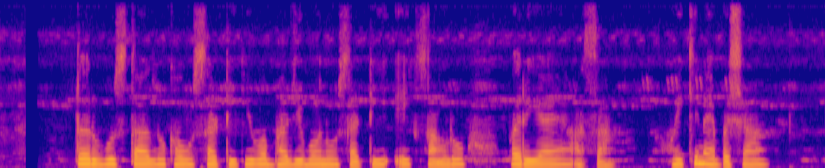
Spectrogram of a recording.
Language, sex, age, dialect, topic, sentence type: Marathi, female, 18-24, Southern Konkan, agriculture, statement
